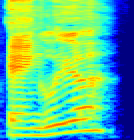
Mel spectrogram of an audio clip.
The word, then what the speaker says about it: Anglia: Is it Angelina? How do you say this? – Anglia? – Let's go with Anglia.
